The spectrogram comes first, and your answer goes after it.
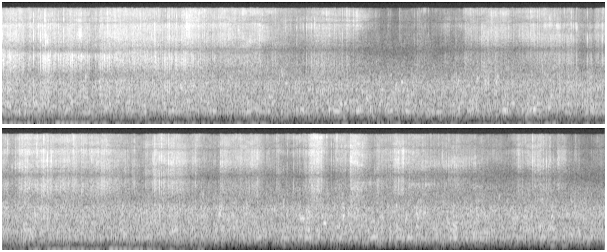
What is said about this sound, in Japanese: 残った泡が私の手で潰れて、シュワシュワって気持ちいい音がしますぞ。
